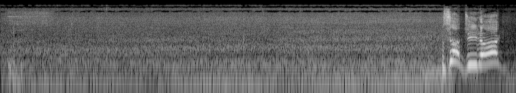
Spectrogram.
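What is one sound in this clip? Fast water rushes loudly over rapids outdoors.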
